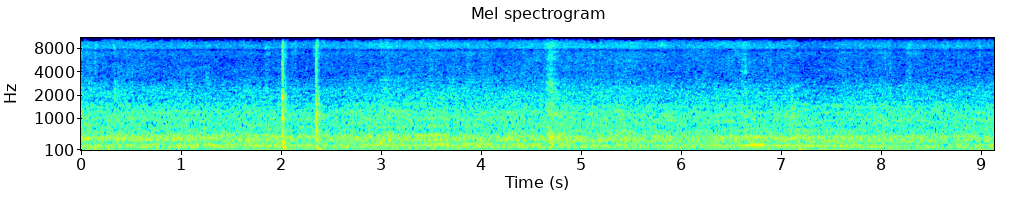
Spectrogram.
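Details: Colony of honey bees buzzing continuously while their hive is opened for the honey harvest and frames are removed; an even low droning hum persists throughout, broken by a few sharp clicks of handling early on and once midway.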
